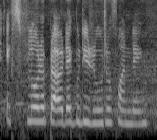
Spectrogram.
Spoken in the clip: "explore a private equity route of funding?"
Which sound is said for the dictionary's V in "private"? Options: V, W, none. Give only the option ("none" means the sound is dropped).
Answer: none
